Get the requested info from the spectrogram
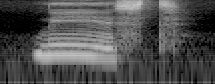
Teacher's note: S at the end made by the S sound. Air only, no voice. Ed sounds like t.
